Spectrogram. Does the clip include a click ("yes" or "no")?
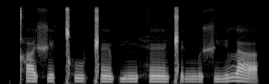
yes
